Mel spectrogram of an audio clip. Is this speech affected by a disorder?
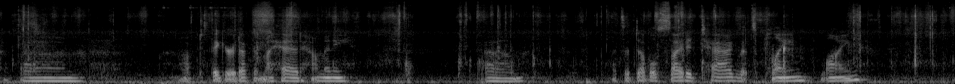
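No.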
